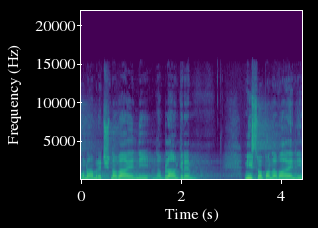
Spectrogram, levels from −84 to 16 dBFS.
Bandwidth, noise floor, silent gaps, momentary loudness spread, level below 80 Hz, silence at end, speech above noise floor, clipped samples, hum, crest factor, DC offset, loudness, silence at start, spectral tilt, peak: 15.5 kHz; -47 dBFS; none; 12 LU; -48 dBFS; 0 s; 27 dB; under 0.1%; none; 16 dB; under 0.1%; -20 LUFS; 0 s; -5 dB/octave; -4 dBFS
